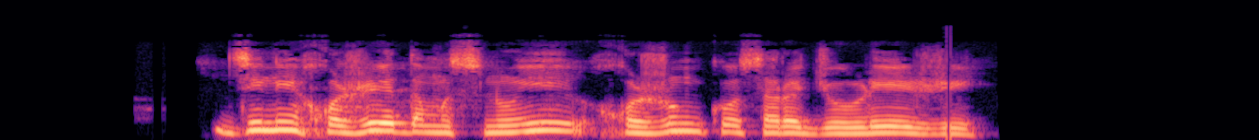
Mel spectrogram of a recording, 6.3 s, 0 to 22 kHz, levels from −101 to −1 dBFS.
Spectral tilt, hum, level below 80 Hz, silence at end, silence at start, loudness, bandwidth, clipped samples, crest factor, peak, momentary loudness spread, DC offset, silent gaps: -7.5 dB/octave; none; -54 dBFS; 1.4 s; 1.1 s; -16 LUFS; 7.4 kHz; under 0.1%; 16 dB; 0 dBFS; 10 LU; under 0.1%; none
